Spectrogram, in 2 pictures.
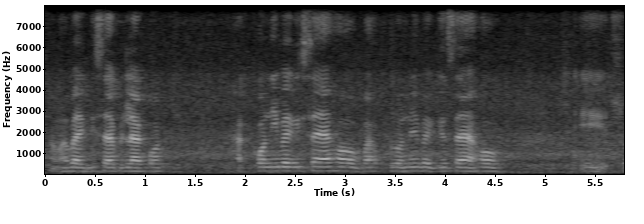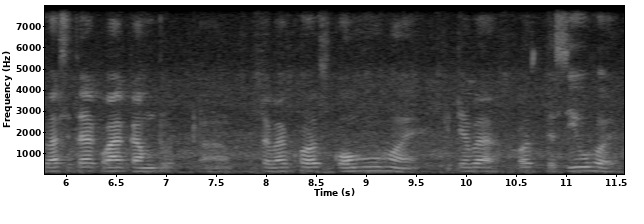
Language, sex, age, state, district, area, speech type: Assamese, female, 60+, Assam, Lakhimpur, rural, spontaneous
